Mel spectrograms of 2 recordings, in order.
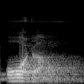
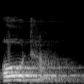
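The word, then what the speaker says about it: autumn: এটাও কিন্তু ভুল উচ্চারণ, আমরা শরৎকালকে বলি অটাম। ওকে, আমি বেশিরভাগ জনের দেখেছি অটাম, সিম্পলিভাবে বলে দেয় অটাম, কিন্তু এর অ্যাকচুয়াল উচ্চারণ হলো ঔঠাম, ঔঠাম। একটা কথা মনে রাখবে, ইংরেজিতে ট উচ্চারণটা যখন আমরা করব তখন একটু ঠর মতো টান দেব, যেমন ঔঠাম, অটাম কিন্তু নয়, ঔঠাম।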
